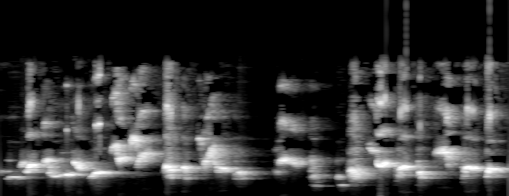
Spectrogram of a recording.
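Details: Song of an Asian pied starling kept for training: a dense, continuous jumble of chattering, whistled and slurred notes, rising and falling with hardly a pause, plus one brief dip into lower tones.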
